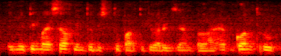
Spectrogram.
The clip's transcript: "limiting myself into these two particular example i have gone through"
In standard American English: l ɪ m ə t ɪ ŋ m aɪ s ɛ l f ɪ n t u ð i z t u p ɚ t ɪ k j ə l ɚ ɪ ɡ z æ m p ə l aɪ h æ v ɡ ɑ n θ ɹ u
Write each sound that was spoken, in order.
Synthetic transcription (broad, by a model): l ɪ m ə t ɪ ŋ m aɪ s ɛ l f ɪ n t u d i s t u p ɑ t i k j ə l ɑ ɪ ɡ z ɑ m p ə l aɪ h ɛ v ɡ ɑ n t ɹ u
